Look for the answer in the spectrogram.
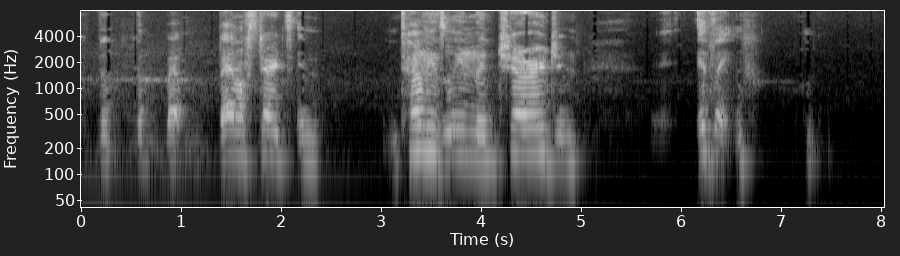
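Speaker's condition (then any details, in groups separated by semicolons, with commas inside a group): Cerebral palsy; able to speak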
